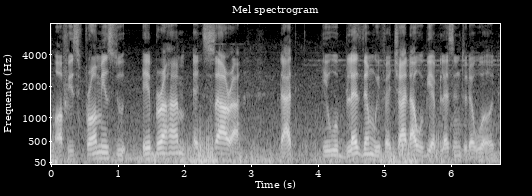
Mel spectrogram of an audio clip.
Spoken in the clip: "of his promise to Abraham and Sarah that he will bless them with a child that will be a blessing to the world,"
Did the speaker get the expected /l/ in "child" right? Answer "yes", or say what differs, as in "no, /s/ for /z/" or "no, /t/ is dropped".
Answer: no, /l/ is dropped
